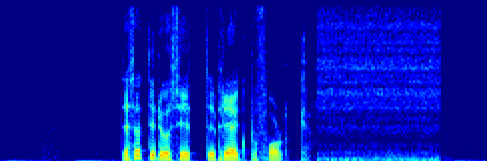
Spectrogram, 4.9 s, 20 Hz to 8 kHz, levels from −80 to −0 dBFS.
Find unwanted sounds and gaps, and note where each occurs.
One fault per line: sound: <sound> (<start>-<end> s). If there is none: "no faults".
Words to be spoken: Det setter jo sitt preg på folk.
no faults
